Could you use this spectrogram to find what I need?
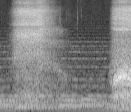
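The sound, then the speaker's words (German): A deep breath drawn in during a guided relaxation exercise, a soft airy rush that swells and fades, with another louder breathy rush starting near the end. “Und jetzt noch einmal tief einatmen.”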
